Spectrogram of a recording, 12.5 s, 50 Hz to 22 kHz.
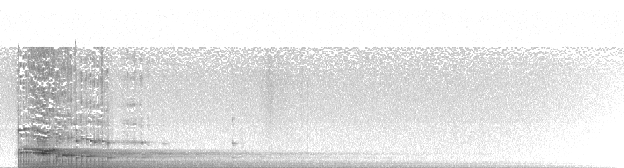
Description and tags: Creepy sound produced with an old upright piano's upper strings. A short glissando played downwards on the piano strings with fingers. Damper pedal held down. Recorded with ZOOM H1.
